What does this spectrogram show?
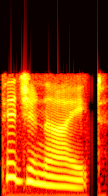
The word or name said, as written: pigeonite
